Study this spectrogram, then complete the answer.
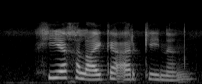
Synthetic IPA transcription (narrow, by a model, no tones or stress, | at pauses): χiəχəlɐjkəʔærkɛnəŋ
